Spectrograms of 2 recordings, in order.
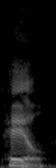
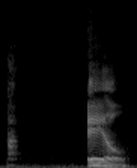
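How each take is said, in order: First: Said in the usual way. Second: Puffed P, pause, then "ale"; sounded out. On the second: Shown as a demonstration. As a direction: break "P-, ale" into separate sounds. Phonics teacher sounds out, then blends.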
